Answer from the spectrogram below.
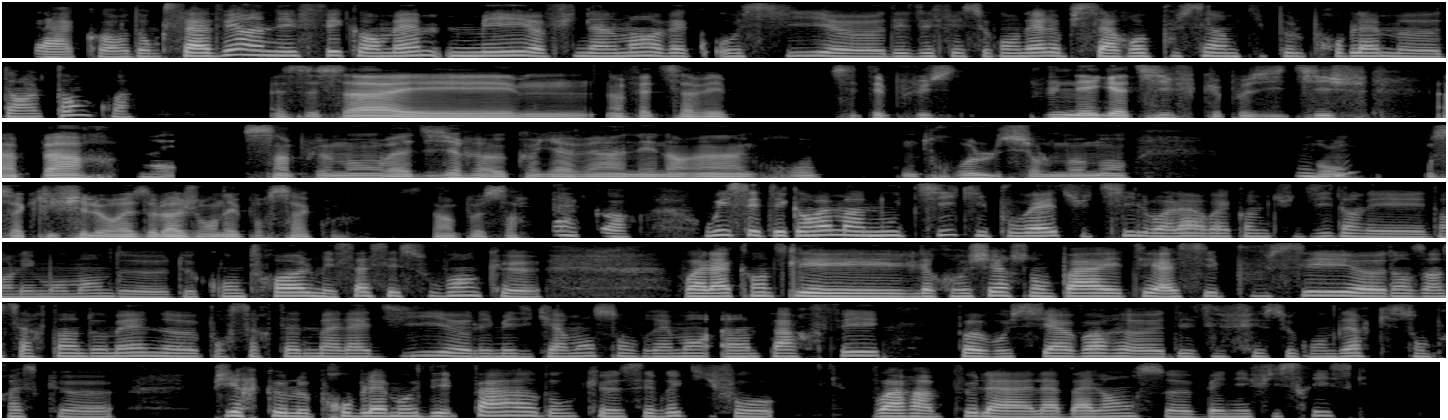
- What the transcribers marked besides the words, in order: none
- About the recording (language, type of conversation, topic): French, podcast, Quel est le moment où l’écoute a tout changé pour toi ?
- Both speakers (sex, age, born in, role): female, 45-49, France, host; male, 30-34, France, guest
